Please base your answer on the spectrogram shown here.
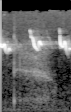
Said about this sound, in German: Das ist der Zilpzalp. Das ist eine Laubsängerart.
